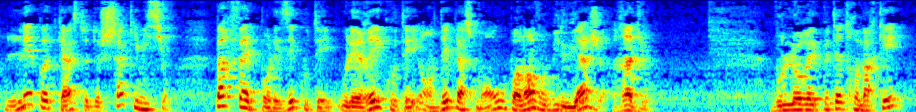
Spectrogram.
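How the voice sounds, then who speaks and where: A man's voice: a little high, warm tone, roomy sound. A man hosting an amateur radio web show, presenting from a prepared script. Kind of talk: scripted presentation, read narration.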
